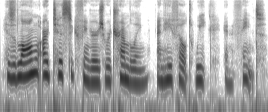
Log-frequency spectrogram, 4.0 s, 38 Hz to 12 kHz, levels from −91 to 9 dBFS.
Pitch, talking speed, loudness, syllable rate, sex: 205 Hz, 180 wpm, -18 LUFS, 4.5 syllables/s, female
